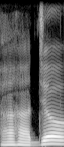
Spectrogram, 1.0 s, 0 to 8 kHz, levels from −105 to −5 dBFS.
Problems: none marked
